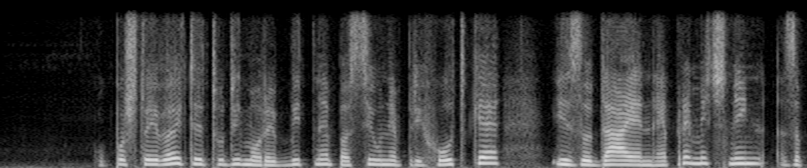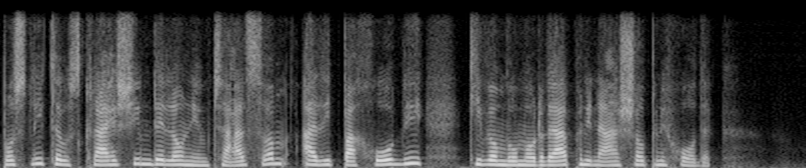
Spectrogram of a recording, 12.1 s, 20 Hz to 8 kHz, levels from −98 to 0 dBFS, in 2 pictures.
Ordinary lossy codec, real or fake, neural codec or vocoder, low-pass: none; fake; codec, 16 kHz in and 24 kHz out, 0.6 kbps, FocalCodec, streaming, 2048 codes; 7.2 kHz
